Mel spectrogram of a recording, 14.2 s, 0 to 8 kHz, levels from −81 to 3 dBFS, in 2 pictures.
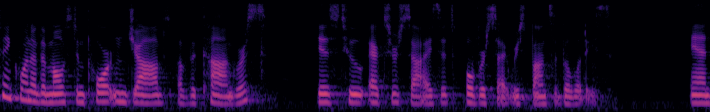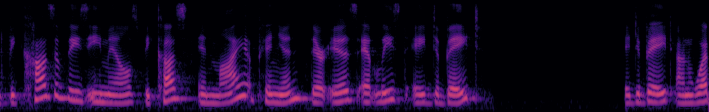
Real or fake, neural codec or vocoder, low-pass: real; none; 7.2 kHz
